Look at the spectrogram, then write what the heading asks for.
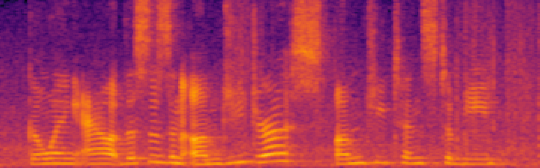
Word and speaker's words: UMGEE: But it's called UMG. Let's see if I can, well, UMGEE is how it's spelled.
